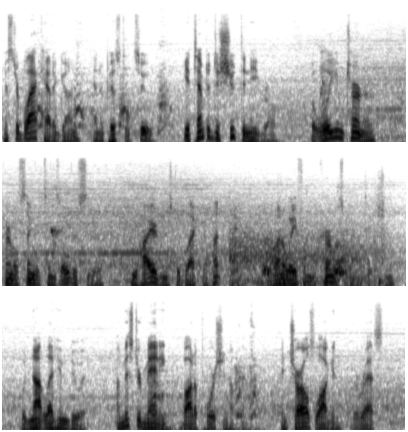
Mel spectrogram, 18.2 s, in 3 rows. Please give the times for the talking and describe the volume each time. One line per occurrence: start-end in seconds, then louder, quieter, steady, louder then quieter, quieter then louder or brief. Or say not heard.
0.0-17.8 steady.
